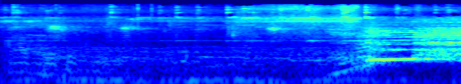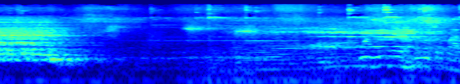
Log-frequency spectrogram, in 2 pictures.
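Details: Calves being loaded onto a pickup for a calf-class cattle contest in Boyolali, Indonesia. A single loud, rising then steady moo of about two seconds stands out, with music and voices in the background.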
